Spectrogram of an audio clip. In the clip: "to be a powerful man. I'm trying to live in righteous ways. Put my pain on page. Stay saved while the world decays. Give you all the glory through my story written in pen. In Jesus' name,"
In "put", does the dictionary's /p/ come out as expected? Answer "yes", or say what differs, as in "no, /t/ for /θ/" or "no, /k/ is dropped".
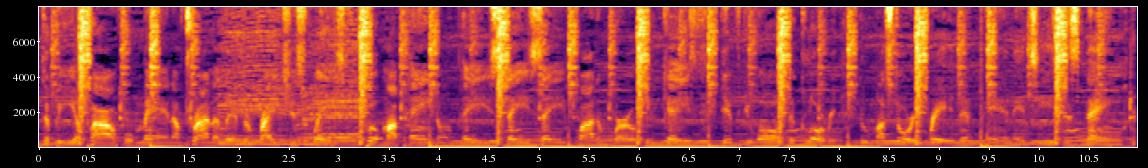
yes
